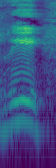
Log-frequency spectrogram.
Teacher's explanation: را کو ہم نے کیا کیا, فتح اس کی کسرہ کی طرف ایسے مائل کیا, اور الف کو یا کی طرف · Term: یا مجہول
